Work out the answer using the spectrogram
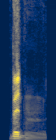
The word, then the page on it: bidden: British English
